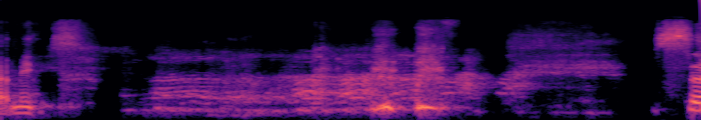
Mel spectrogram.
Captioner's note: audience laughs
